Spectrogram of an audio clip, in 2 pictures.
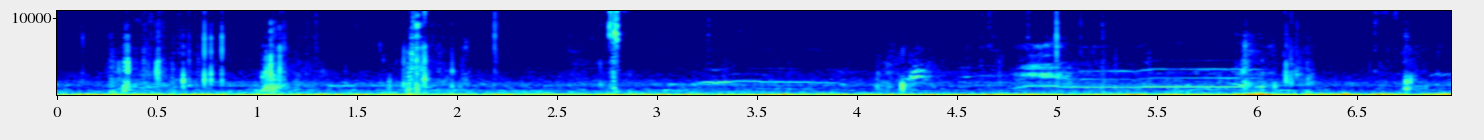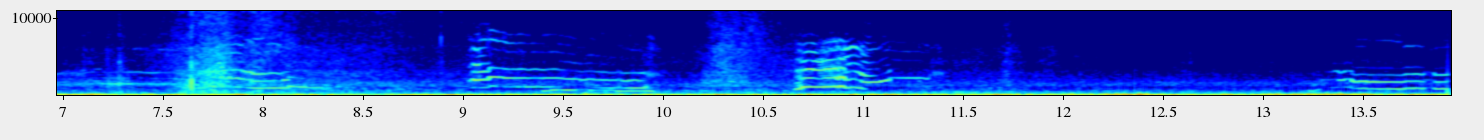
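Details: Hungry stray cats being fed, several animals meowing: short rising and falling mews overlapping, some bent or wavering, spread across the clip over a steady low rumble of street or traffic noise.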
